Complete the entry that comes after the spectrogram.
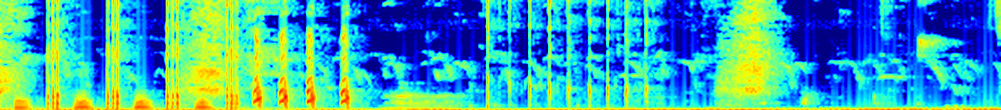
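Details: Nias hill myna song for training cage birds, beginning with loud clicks and harmonic nasal notes in quick succession, fading into softer chatter over a low steady hum.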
